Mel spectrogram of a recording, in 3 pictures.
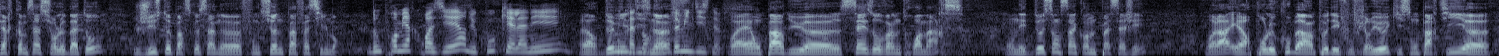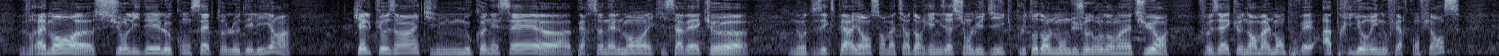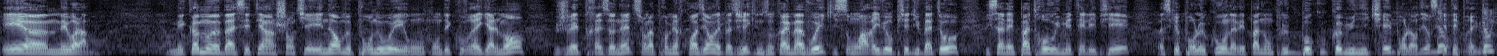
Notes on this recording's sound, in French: Rencontre au festival Paris Est Ludique 2023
